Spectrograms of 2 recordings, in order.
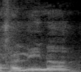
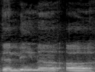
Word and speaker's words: Gelena: All right, so Helena is Helena. Is it Gelena? Helena. Because sometimes G in Spanish is pronounced as a H.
